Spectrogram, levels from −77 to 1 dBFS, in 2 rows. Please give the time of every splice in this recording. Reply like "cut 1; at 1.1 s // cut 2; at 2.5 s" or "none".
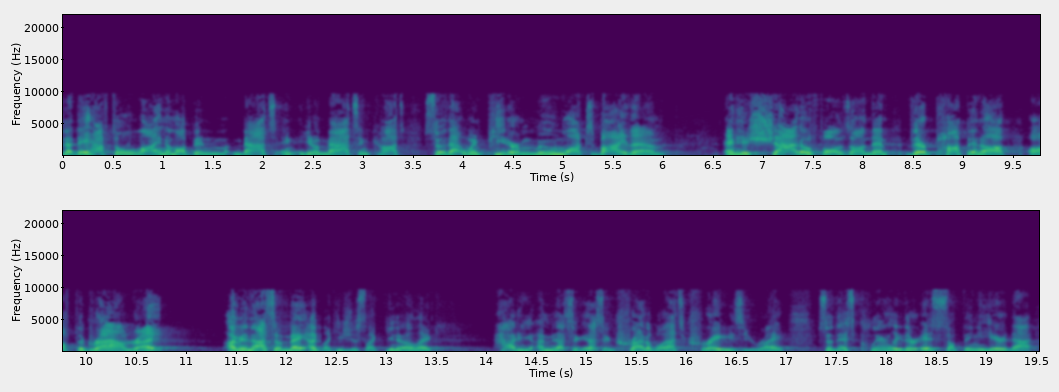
cut 1; at 12.4 s

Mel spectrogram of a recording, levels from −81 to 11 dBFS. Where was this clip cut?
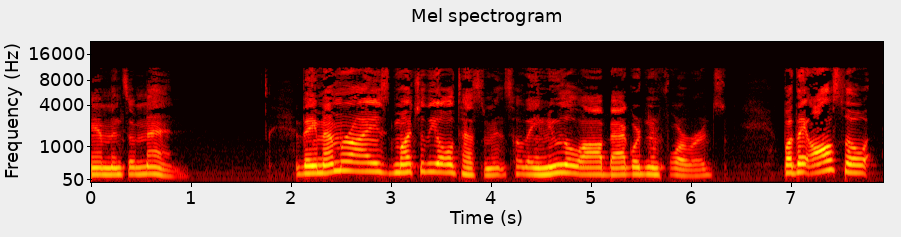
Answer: cut 1; at 2.0 s

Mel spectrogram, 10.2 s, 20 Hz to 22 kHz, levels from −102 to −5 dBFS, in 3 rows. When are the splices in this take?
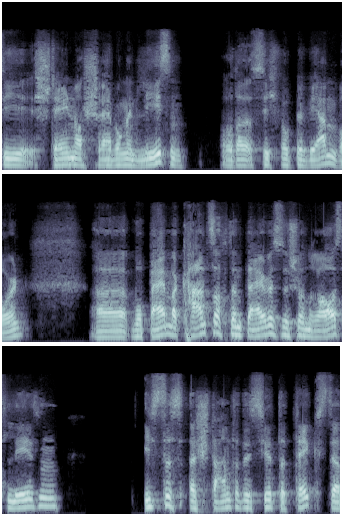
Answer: none

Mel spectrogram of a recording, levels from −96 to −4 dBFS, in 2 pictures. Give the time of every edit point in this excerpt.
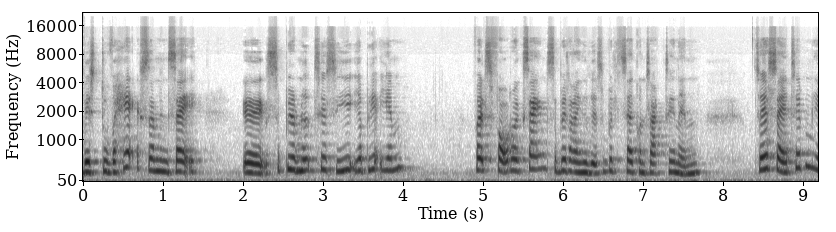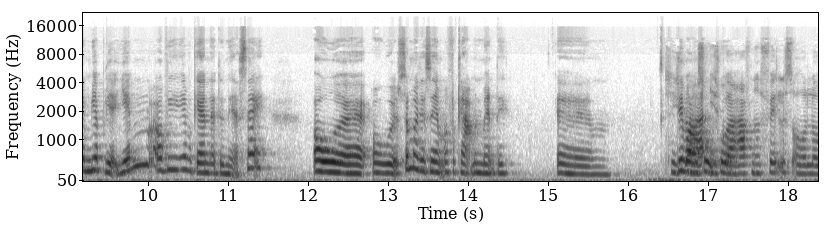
none

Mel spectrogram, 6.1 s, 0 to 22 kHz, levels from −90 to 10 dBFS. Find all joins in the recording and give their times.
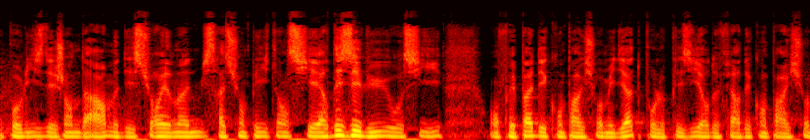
cut 1; at 3.5 s

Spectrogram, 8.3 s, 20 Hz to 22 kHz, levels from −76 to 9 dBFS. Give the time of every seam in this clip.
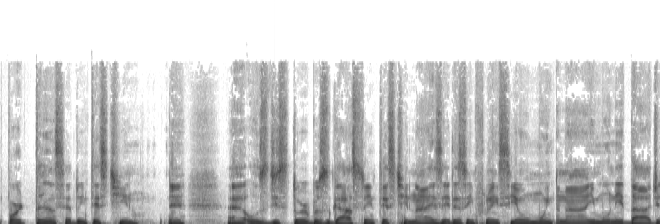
cut 1; at 7.0 s

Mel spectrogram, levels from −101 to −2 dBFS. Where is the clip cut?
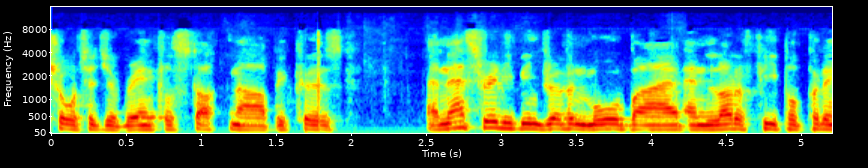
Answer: cut 1; at 4.2 s

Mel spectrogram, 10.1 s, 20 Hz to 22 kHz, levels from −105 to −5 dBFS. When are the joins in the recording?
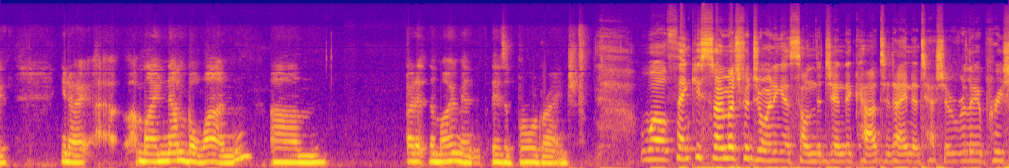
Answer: none

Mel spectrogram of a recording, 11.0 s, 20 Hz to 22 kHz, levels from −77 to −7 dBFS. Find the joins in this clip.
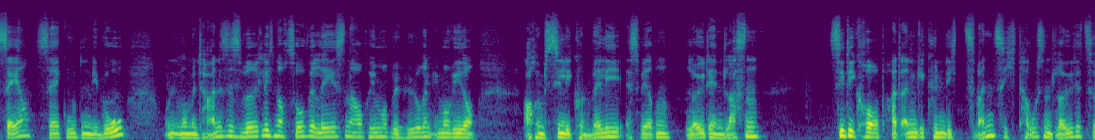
none

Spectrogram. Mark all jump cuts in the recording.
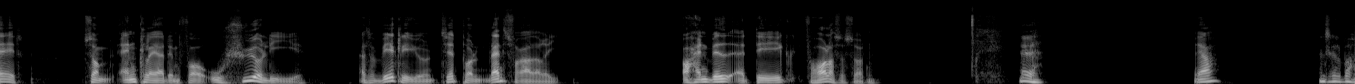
cut 1; at 10.1 s

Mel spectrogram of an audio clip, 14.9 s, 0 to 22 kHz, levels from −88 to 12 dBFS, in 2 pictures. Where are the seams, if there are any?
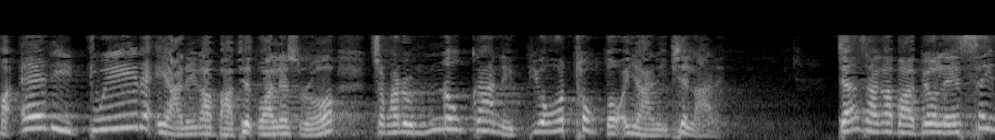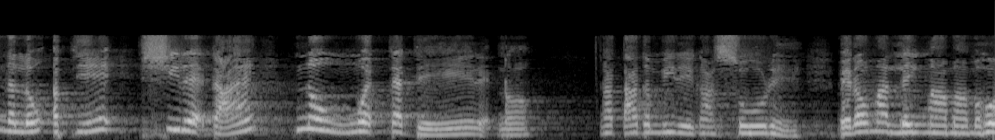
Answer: none

